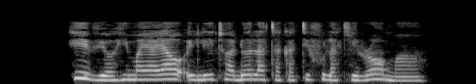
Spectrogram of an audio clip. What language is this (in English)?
Swahili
